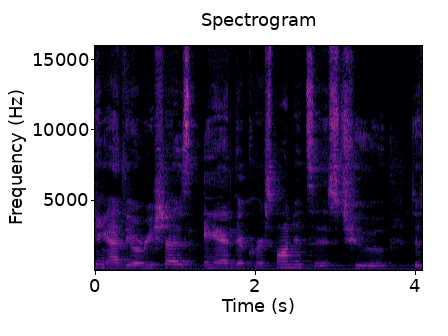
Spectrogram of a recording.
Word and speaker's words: Orisha: Orisha is actually, why am I even pronouncing it like this? It's like my American accent is effing me up. Orisha.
